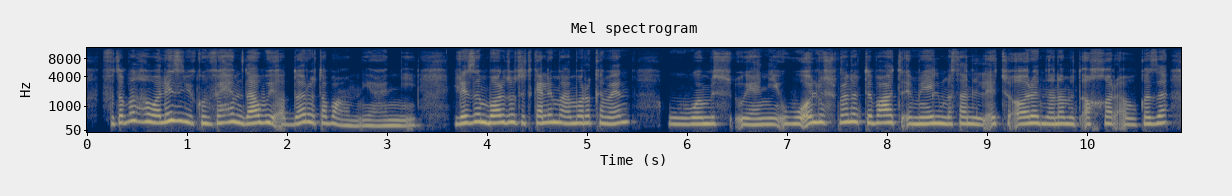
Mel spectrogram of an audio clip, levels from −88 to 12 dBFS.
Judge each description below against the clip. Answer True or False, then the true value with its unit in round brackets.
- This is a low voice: False (245 Hz)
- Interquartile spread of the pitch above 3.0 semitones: False (2.7 semitones)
